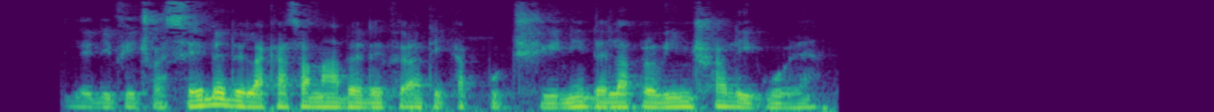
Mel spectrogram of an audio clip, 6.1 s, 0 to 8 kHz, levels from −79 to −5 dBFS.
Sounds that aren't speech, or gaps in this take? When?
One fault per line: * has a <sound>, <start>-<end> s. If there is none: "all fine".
all fine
